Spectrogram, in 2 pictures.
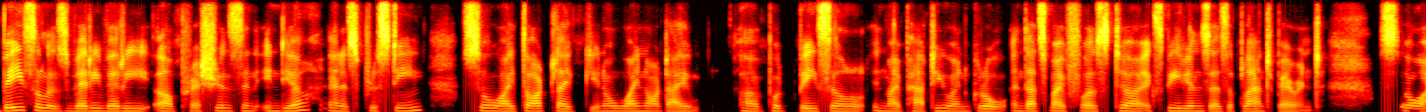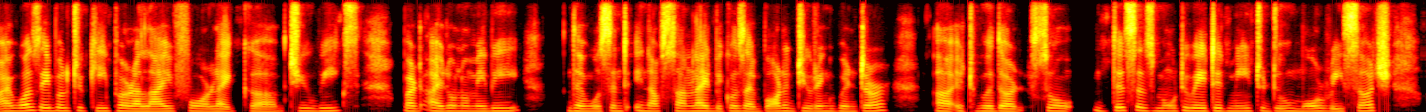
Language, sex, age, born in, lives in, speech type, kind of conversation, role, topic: English, female, 50-54, India, United States, conversation, unstructured, none, Where do you go in nature to feel restored, and what makes that place meaningful to you?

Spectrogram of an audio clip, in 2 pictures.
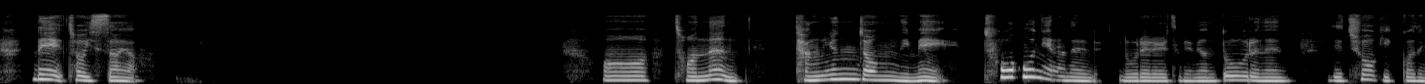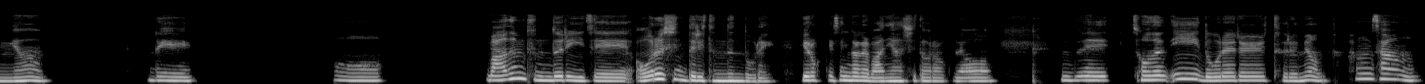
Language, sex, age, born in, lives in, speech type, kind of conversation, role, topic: Korean, female, 18-19, South Korea, United States, conversation, podcast, guest, 음악을 들으면 떠오르는 특별한 추억 하나를 들려주실 수 있나요?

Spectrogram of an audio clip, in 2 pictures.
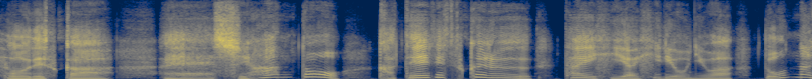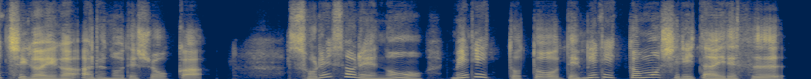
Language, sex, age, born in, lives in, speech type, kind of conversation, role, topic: Japanese, female, 50-54, Japan, Japan, read, expert-assistant, asker, YouTubeのガーデニング動画で見た裏ワザ、本当に効果がある？信じて試しても大丈夫？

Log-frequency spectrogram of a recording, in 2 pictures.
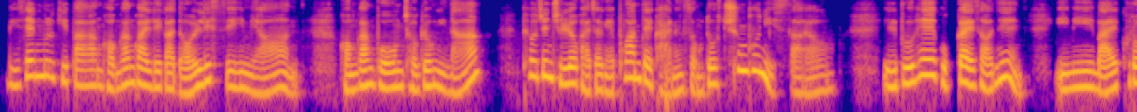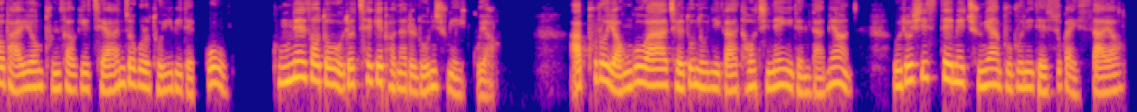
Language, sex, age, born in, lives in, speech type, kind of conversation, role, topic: Korean, female, 40-44, South Korea, South Korea, read, expert-assistant, expert, 진화에 관한 뉴스나 다큐멘터리가 많은데, 믿을 만한 정보를 어떻게 골라야 할까요?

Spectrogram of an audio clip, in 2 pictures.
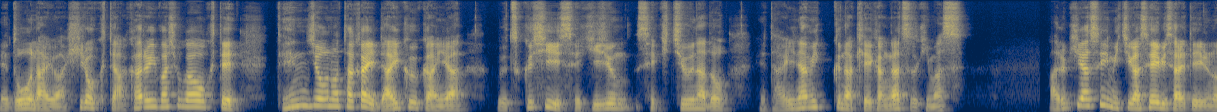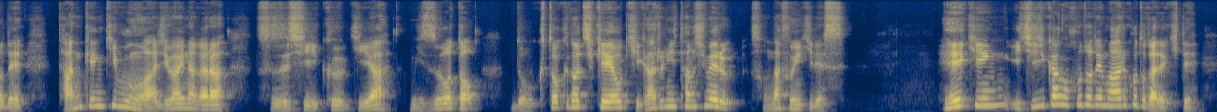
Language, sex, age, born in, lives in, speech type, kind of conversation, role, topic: Japanese, male, 55-59, Japan, Japan, read, expert-assistant, expert, 地質初心者におすすめの観光地はどこですか？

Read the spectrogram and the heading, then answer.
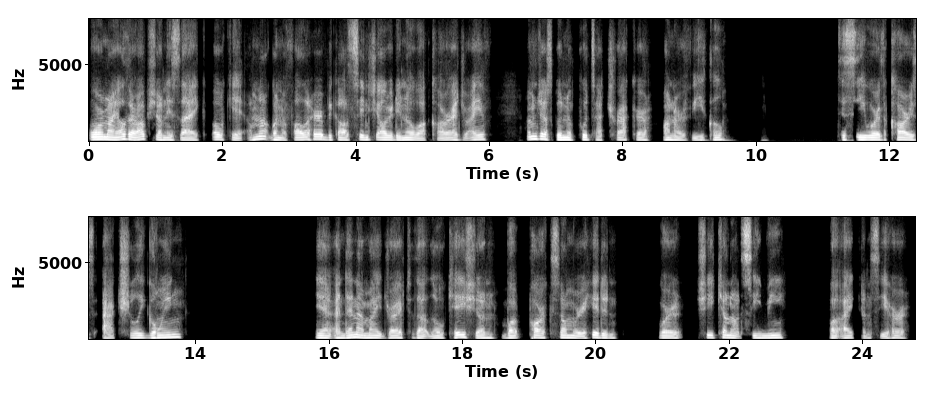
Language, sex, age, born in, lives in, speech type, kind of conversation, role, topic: English, male, 20-24, Jamaica, United States, conversation, advice, user, How can I improve communication with my partner so we argue less?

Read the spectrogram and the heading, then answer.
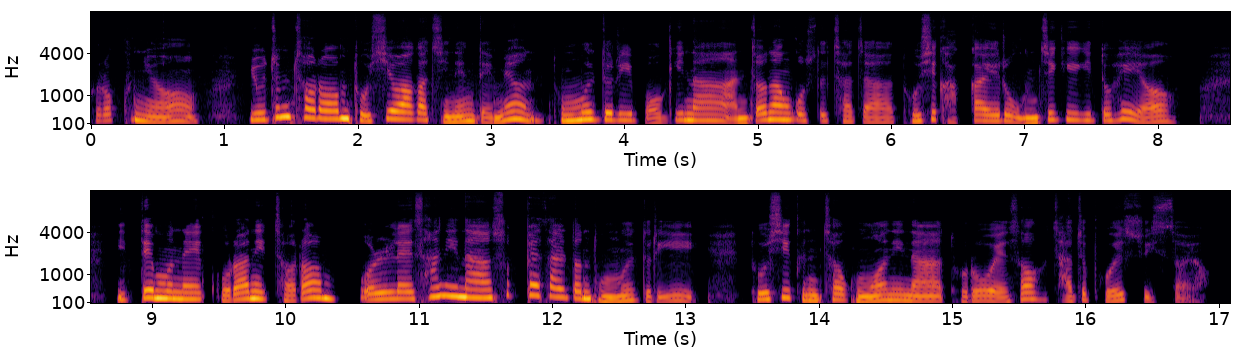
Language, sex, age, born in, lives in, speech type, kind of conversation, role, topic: Korean, female, 45-49, South Korea, United States, read, expert-assistant, expert, 도시화가 야생 동물 서식지에 미치는 영향에 대해 설명해 주세요.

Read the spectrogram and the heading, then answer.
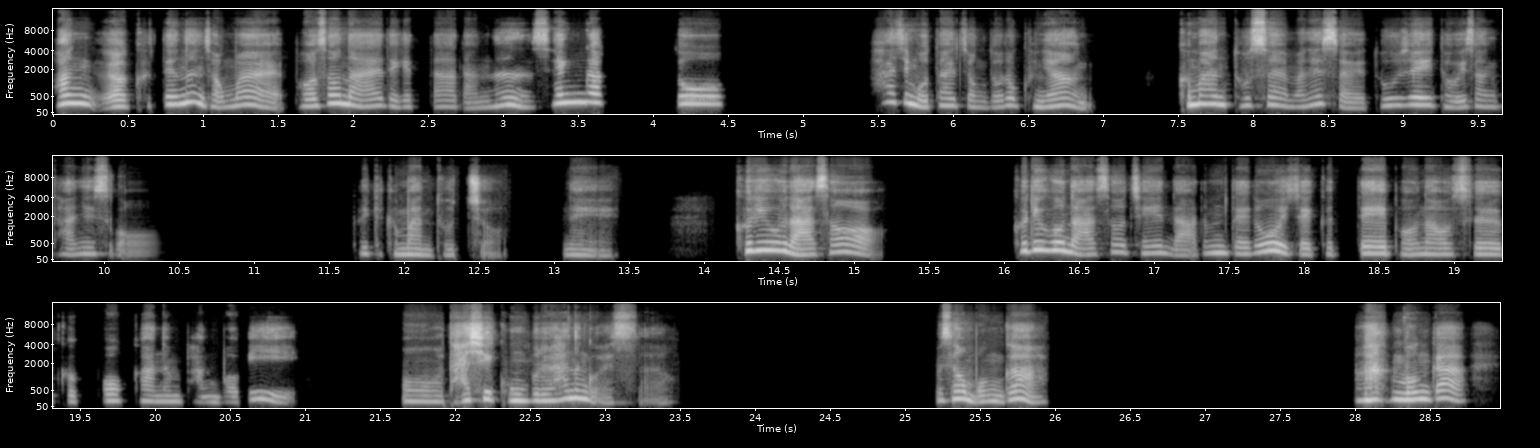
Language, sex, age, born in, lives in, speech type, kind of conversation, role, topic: Korean, female, 50-54, South Korea, Germany, conversation, podcast, guest, 번아웃을 솔직히 어떻게 극복하셨어요?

